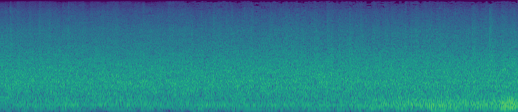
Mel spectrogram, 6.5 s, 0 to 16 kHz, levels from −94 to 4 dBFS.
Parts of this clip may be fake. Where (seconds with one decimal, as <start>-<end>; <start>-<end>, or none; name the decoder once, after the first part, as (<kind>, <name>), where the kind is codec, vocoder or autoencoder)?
0.0-2.3 (autoencoder, DAC-VAE)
